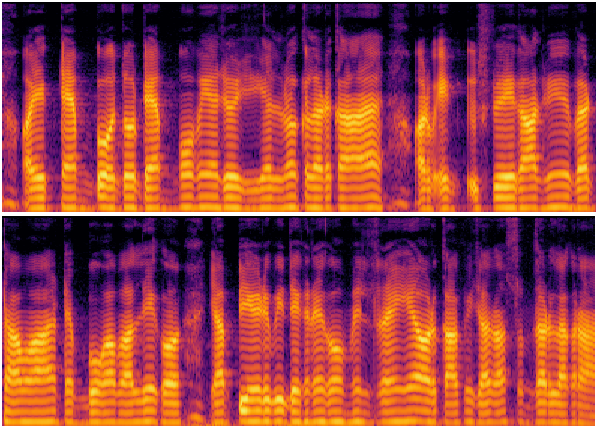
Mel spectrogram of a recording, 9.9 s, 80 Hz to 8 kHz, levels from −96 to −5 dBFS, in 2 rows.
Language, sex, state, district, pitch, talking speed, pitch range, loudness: Hindi, male, Bihar, Supaul, 140 Hz, 220 wpm, 135-145 Hz, -16 LUFS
